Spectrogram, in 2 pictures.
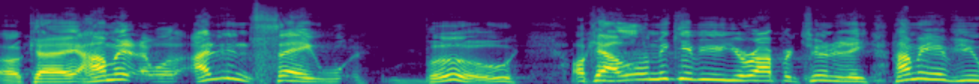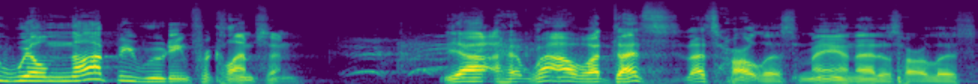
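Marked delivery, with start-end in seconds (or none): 10.6-13.1 deep, low, playful teasing tone. Speaker to audience members not rooting for Clemson: teasing. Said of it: "I'm only teasing you".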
